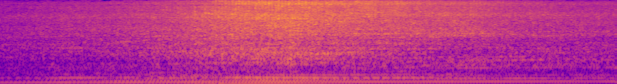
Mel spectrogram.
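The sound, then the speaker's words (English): A Porsche flat-six engine with no turbo or supercharger revs loudly, its deep guttural growl swelling to a peak midway before easing back down, with no voices. “Porsche engines famously have what we call a flat six engine in them, meaning there's no turbo or supercharger on it, and it's just this really thrilling guttural growl.”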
